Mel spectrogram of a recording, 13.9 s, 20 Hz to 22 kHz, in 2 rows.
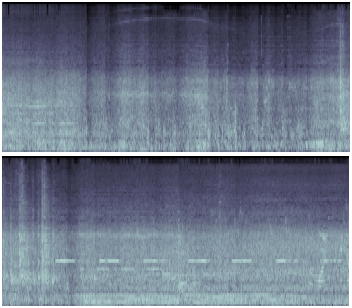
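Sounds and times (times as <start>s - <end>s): diesel engine running: 0.0s - 13.9s
sharp knocks: 6.6s - 8.9s, 10.4s - 11.0s
backup alarm beeping: 8.0s - 13.9s.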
